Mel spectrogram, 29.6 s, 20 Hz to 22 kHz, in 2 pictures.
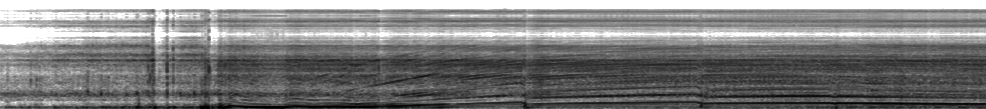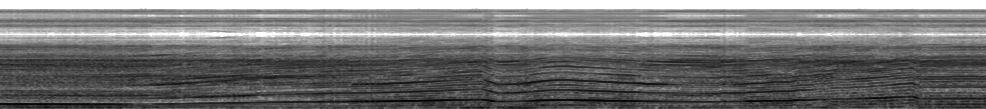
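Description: Honda CBR600RR inline-four engine of a Suter MMX Moto2 race bike, heard from on the bike. It pulls away with the revs swooping up and down, then holds fairly steady revs down the pit lane. After that it accelerates with the revs climbing, broken by quick dips at upshifts, twice in the last part.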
